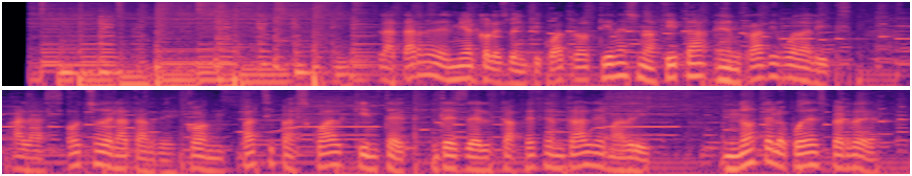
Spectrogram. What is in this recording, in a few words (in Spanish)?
anuncio; concierto miercoles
